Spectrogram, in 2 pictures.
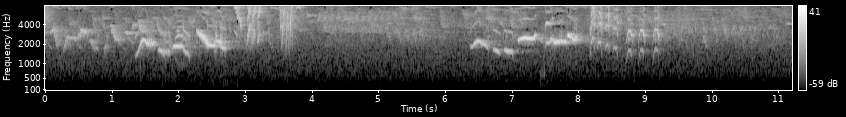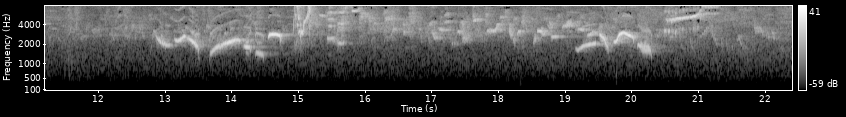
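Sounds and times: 
bird singing a fast varied warble: 0.0s - 22.4s.

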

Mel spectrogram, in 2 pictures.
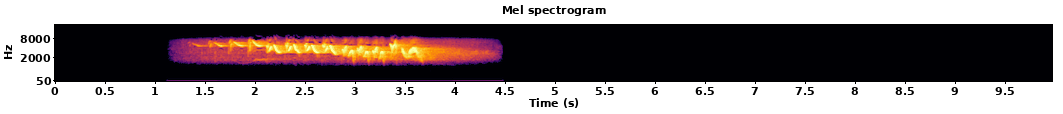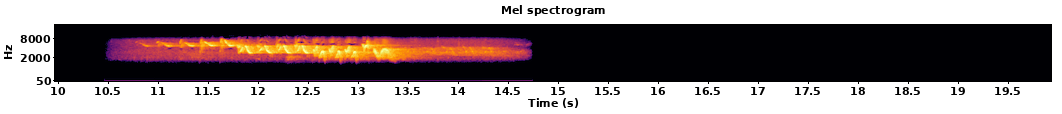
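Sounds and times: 
bird delivering a rapid high-pitched chirping trill: 1.4s - 3.9s, 10.8s - 14.5s.

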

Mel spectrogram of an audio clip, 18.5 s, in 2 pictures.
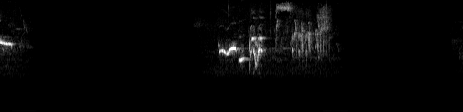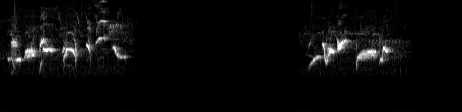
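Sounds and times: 
bird song: 0.0s - 0.7s, 3.9s - 6.9s, 9.0s - 12.1s, 15.2s - 17.6s.

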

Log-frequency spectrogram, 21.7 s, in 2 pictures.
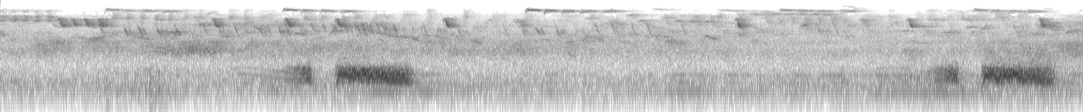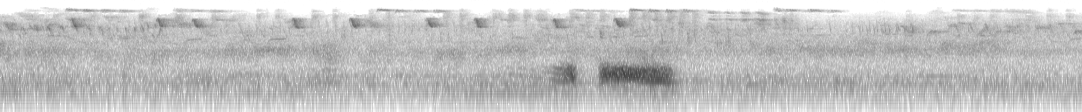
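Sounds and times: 
bird cooing: 1.4s - 4.3s, 9.1s - 10.7s, 16.0s - 17.7s.

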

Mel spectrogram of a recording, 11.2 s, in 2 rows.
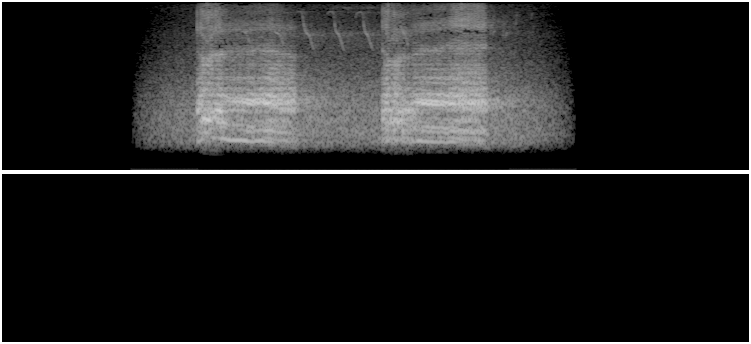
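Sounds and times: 
bird raspy caws: 1.4s - 4.0s.

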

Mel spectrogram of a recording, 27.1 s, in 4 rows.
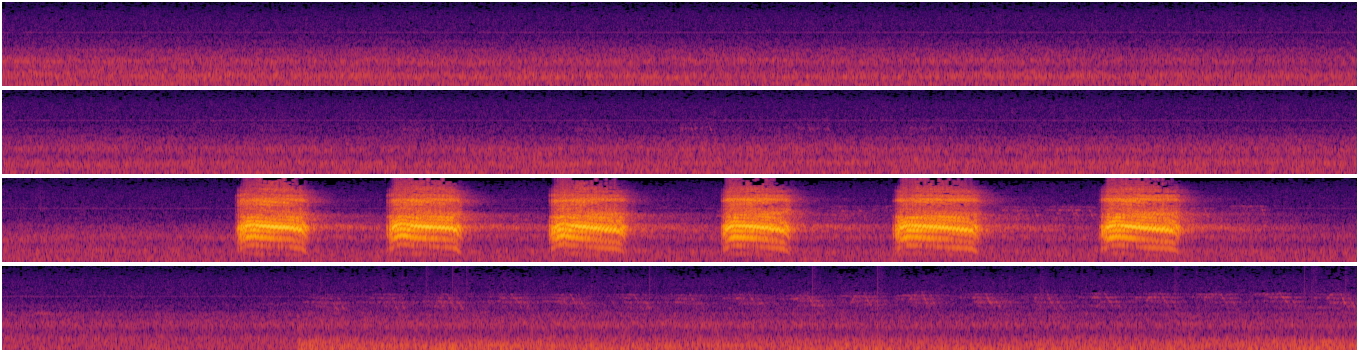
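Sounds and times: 
bird giving harsh crow-like caws: 14.7s - 19.9s.

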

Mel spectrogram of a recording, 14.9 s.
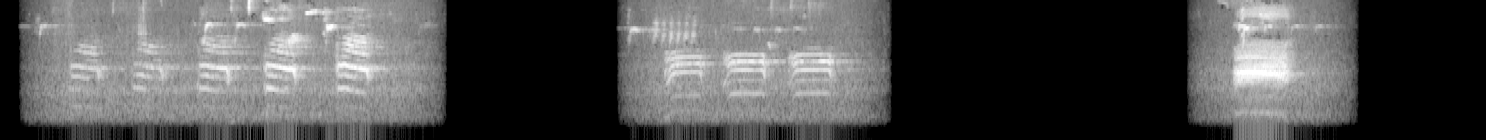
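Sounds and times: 
bird giving hoarse squawking caws: 0.7s - 3.9s, 6.5s - 8.5s, 12.3s - 13.3s.

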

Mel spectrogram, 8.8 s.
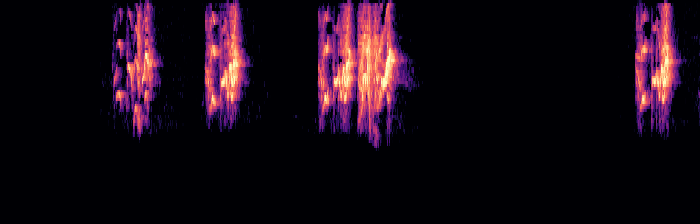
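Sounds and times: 
bird uttering rapid scratchy high-pitched chatter: 1.4s - 2.0s, 2.6s - 3.1s, 4.0s - 5.0s, 8.0s - 8.5s.

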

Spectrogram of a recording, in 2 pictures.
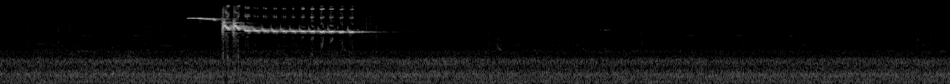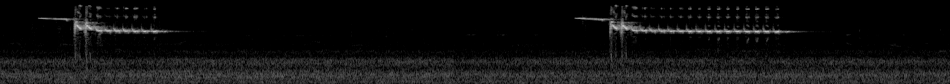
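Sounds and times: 
quiet hum: 0.0s - 18.9s
bird calling: 1.9s - 3.8s, 9.9s - 11.4s, 15.3s - 17.6s.

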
